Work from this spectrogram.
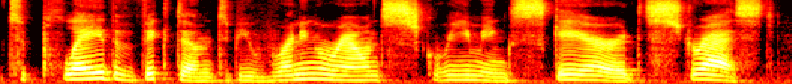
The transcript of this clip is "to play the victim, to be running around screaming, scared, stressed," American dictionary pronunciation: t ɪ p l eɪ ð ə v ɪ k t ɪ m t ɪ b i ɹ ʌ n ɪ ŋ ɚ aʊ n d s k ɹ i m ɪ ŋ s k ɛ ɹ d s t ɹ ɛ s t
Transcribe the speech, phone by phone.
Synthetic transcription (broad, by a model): t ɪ p l eɪ ð ə v ɪ k t ɪ m t ɪ b i ɹ ʌ n ɪ ŋ ɚ aʊ n d s k ɹ i m ɪ ŋ s k ɛ ɹ d s t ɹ ɛ s t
